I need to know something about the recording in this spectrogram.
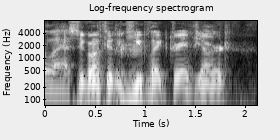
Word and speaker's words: Keyblade: I just like how Leonard Nemoy said Kaiblade once and then they had put a little footnote and like Dream Drop Distance and some pronounce it Kylblade instead of Keyblade.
